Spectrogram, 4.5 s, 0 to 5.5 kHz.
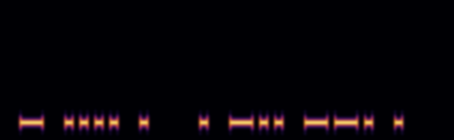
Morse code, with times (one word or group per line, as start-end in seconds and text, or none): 0.2-1.5 THE
2.0-4.0 EDGE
